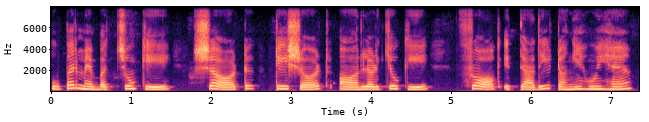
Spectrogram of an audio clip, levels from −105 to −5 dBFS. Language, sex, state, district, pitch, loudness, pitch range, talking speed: Hindi, female, Jharkhand, Deoghar, 240 Hz, -14 LUFS, 225-270 Hz, 120 wpm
